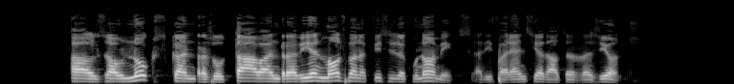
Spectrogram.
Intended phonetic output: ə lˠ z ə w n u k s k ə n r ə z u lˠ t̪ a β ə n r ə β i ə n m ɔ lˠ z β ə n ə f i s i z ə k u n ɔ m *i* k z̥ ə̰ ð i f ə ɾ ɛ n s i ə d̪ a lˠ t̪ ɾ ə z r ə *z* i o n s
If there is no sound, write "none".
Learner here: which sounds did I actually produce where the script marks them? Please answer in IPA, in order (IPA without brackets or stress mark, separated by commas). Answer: i, ʒ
